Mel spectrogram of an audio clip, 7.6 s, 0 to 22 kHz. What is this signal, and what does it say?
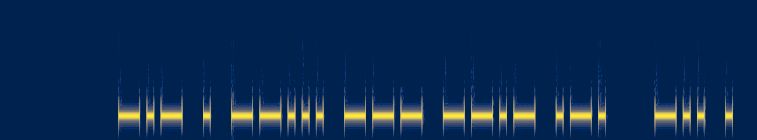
Morse code, heard as a keyed tone, about 17 wpm, 700 Hz. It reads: KE7OQR DE
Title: USA Callsign DE Callsign - 6 Characters - 17wpm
